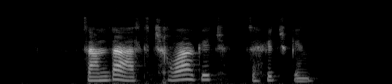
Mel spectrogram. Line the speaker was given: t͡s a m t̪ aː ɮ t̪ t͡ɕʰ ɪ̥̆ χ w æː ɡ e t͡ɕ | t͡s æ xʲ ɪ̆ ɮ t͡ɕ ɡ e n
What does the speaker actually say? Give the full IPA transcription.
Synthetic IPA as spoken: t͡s a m t̪ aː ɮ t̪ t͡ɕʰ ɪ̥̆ χ w aː ɡ e t͡ɕ | t͡s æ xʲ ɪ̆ t͡ɕ ɡ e n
